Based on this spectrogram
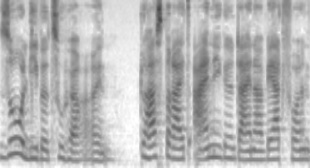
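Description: On a very clean recording with a silent background, a woman with an unremarkable speaking voice talks at a moderate pace, her medium pitch showing ordinary variation. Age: 30s. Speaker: interior colour consultant and podcast host. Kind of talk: scripted podcast monologue.

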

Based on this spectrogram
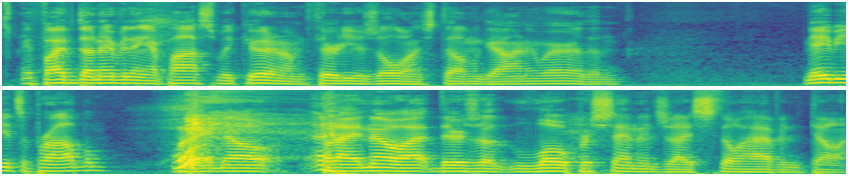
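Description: Here a man speaks with an American accent at a very fast pace. His pitch is medium, with ordinary pitch variation. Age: 20s. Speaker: podcast co-host, filmmaker. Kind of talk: casual chat.

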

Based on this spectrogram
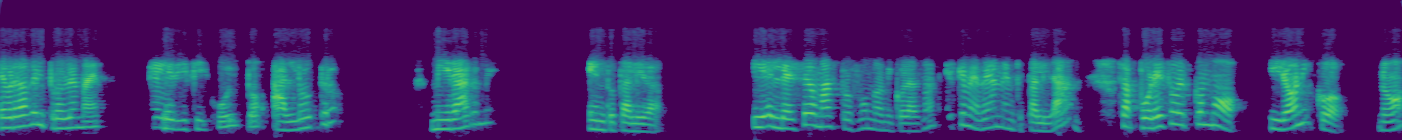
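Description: A woman with a fairly high pitch speaks in an animated tone at a fairly slow pace, with very wide pitch swings, big swings in loudness and long, frequent pauses. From Veracruz, Mexico. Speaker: Theology of the Body speaker. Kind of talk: casual interview.

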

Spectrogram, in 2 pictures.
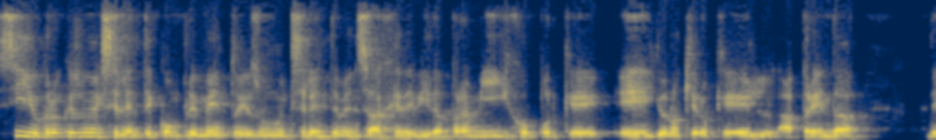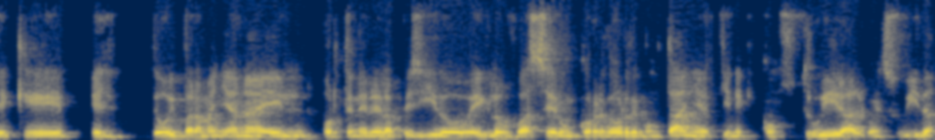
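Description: A man talks at a moderate pace in a dark, mellow, medium-pitched voice. His intonation is fairly even, with hardly any pauses. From Ecuador. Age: 30s. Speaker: mountain runner. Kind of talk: interview.

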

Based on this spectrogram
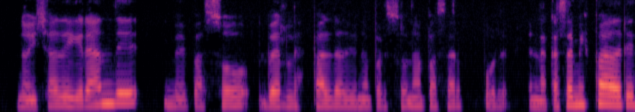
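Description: A woman with an unremarkable speaking voice talks at a medium pitch and a fairly slow pace, her intonation fairly even. The sound is dry and close, with no echo. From Argentina. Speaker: podcast co-host. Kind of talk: casual chat.

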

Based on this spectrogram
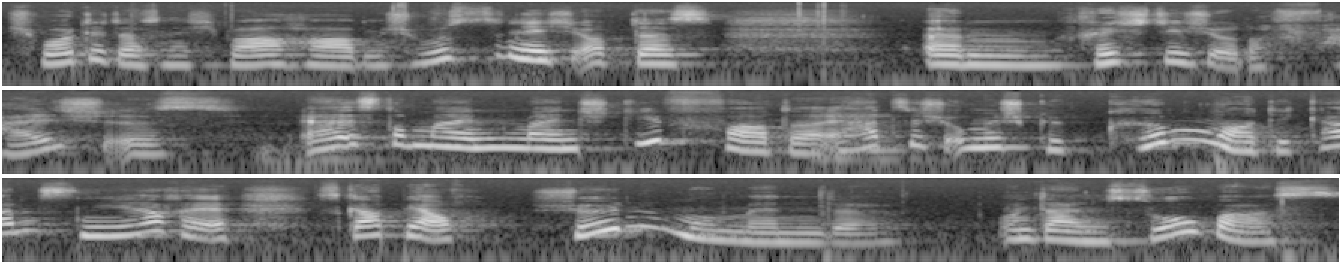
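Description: A woman speaks with a Saxon accent. Her pitch swings very widely over noticeable background noise. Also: fairly high pitch for a woman, fairly slow pace. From Saxony, Germany. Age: 20s. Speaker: abuse survivor and podcaster. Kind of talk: interview testimony. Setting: café.

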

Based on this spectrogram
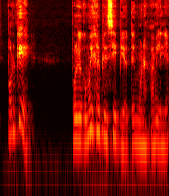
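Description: This man's fairly high voice is somewhat breathy and carries a lively intonation. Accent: Rioplatense. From Argentina, Buenos Aires. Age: 30s. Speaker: podcast host, crypto content creator. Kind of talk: casual solo podcast talk.

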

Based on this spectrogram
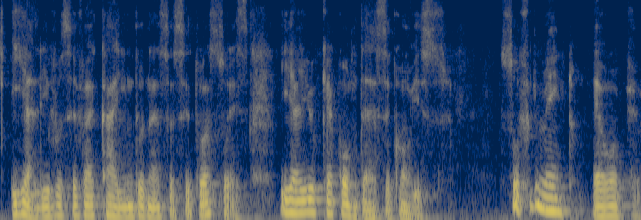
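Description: A man's very deep, low voice with vocal fry and lively intonation. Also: moderate pace. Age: 40s. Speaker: spiritual reflection speaker. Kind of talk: recorded monologue reflection. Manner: casual, conversational.

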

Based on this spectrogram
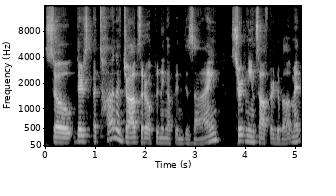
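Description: Using a normal speaking voice, a man with an American accent talks at a fairly quick pace, fairly high in pitch, with ordinary pitch variation. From US, San Francisco. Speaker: startup founder and CEO. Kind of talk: interview.

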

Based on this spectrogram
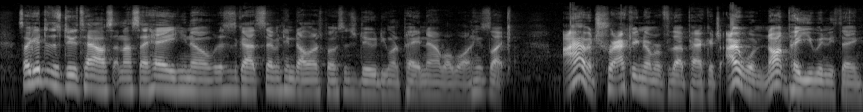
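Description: A man speaks with a Southern US accent at medium pitch. His pitch moves with ordinary variation.

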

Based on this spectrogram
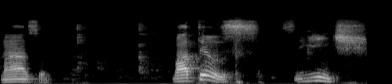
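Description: A man with a Brazilian accent, fairly high in pitch, at a very slow pace with lively intonation. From Brazil, rural area. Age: 20s. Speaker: podcast host, gym instructor and personal trainer. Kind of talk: casual chat.

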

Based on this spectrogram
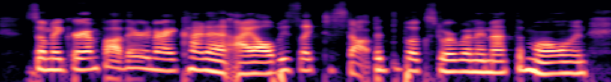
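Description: A woman's animated, medium-pitched voice with ordinary pitch variation, dry and close with no echo, over a quiet background. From Atlantic Canada. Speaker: podcast guest. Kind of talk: casual chat. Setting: home in the woods.

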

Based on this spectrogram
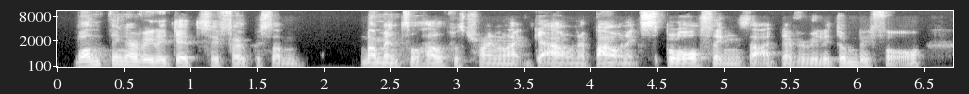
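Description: A man in a Mancunian accent at a very fast pace, with a quiet background. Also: medium pitch for a man, fairly even intonation, dry, close sound with no echo. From northern England, Manchester. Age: 40s. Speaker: podcast guest in recovery. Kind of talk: casual interview.

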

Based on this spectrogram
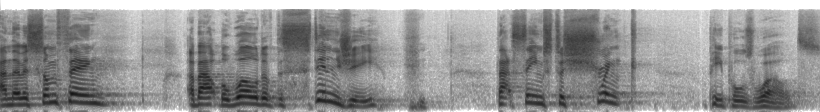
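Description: A high-pitched man with a Yorkshire accent and lively intonation, very slow, with long, frequent pauses. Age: 40s. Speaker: pastor. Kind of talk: sermon. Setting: church.

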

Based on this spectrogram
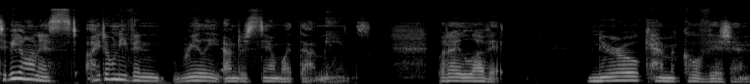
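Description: A woman's plain, everyday voice, fairly low in pitch with lively intonation and a Canadian accent, in a dry, close sound with no echo. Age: 50s. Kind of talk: solo monologue podcast.

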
